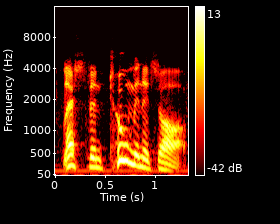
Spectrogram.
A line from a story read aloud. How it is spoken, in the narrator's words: Lancelot cried out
